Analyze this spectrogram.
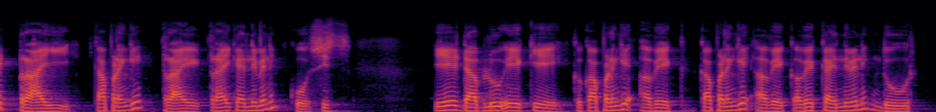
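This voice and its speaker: A man's voice: mid-range voice, fairly bright tone. A man teaching English spelling and pronunciation, who spells each word out letter by letter and repeats it as a drill.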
